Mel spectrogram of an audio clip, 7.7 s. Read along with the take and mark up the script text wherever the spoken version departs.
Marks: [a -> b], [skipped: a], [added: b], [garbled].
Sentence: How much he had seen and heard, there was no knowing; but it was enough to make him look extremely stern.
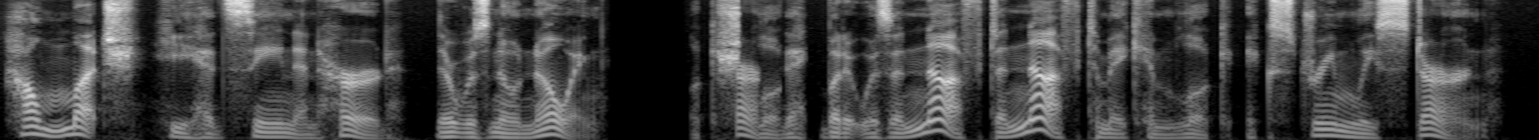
How much he had seen and heard, there was no knowing; [garbled] but it was enough to [added: enough to] make him look extremely stern.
